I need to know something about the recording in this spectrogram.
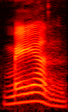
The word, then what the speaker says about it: mean: Mean tulisannya, bacanya mean.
